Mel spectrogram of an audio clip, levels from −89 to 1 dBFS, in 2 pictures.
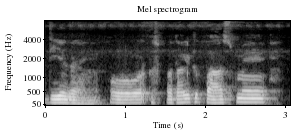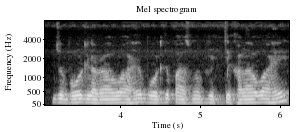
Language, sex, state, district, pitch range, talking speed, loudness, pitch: Hindi, male, Bihar, Madhepura, 115-125 Hz, 215 wpm, -15 LUFS, 120 Hz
